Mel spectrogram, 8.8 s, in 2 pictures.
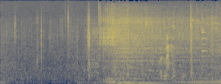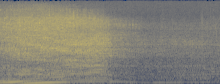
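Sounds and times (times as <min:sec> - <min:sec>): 
car engine starting with a warm clutch: 0:01.7 - 0:07.1
speech: 0:03.3 - 0:04.1.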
